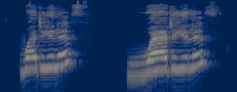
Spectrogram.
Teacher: Down-up intonation is referring to a question form.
